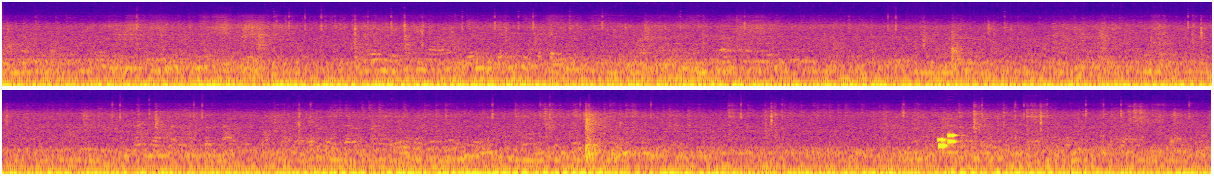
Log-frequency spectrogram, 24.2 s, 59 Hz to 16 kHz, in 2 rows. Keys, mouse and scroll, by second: 1.6 1, 2.2-2.5 scroll up 1, 2.5 1, 2.7 middle click, 3.1 click, 3.7 alt+middle click, 4.0 alt+x, 4.6-5.5 alt+middle click, 5.7 alt+middle click, 6.0-6.3 alt+middle click, 6.2 scroll down 1, 6.7 scroll up 1, 7.1-7.7 middle click, 8.9 click, 9.1 scroll up 1, 10.1-11.9 alt+middle click, 12.0 alt+1, 13.2 click, 13.5 right click, 14.0 click, 14.9 s, 15.2-17.1 click, 19.9-21.2 alt+middle click, 21.9 click, 22.3 ctrl+click, 22.6-23.5 alt+middle click, 24.0-24.1 click.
